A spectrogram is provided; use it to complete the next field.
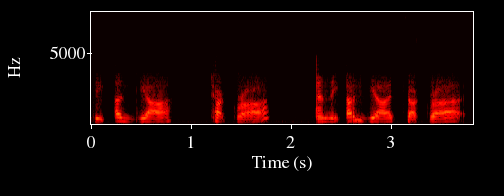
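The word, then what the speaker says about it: Ajna: middle of your head and it's called the Aya chakra and the Aya chakra that's spelled AJ na a by the way AA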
